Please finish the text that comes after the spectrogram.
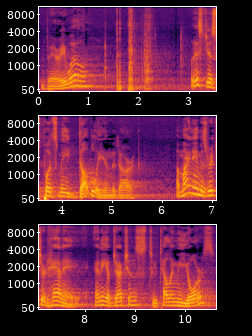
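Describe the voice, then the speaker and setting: A man playing a gallant, skeptical gentleman in a radio drama, speaking in a polite, wry and measured manner. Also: fairly high pitch, big pitch swings. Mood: puzzled, polite. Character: gallant, skeptical gentleman drawn into a spy intrigue. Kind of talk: old-time radio drama acting. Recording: reverberant stage-like radio play recording.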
